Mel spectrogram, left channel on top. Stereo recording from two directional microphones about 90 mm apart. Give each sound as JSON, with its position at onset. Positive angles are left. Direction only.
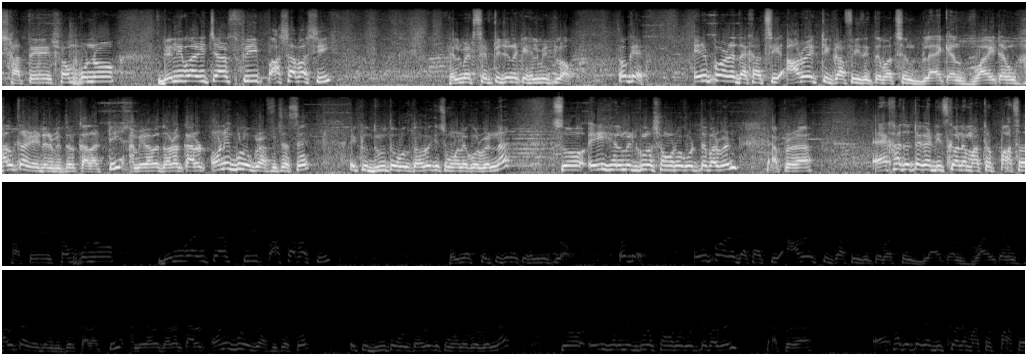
{"t": 0.0, "sound": "speech", "side_deg": 20}
{"t": 4.4, "sound": "speech", "side_deg": 20}
{"t": 6.9, "sound": "speech", "side_deg": 15}
{"t": 14.8, "sound": "speech", "side_deg": 25}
